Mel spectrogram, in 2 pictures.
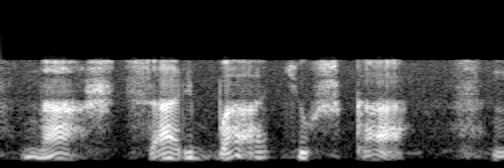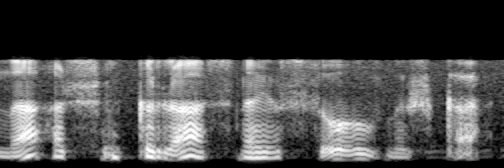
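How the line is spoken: Reverent crowd whisper. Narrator (Russian): его встречают благоговейным шепотом

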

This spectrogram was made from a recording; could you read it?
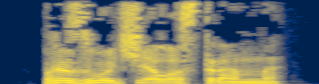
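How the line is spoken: Snorting remark. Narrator (Russian): хмыкнул

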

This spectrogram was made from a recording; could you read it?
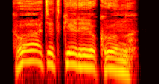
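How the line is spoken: Heavy weary exhale. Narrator (Russian): тяжело выдохнул мой грузный собеседник

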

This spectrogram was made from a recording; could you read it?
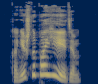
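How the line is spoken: Overly cheerful reply. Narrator (Russian): Слишком уж бодро откликнулся Лешка

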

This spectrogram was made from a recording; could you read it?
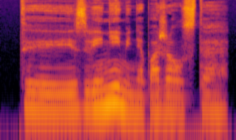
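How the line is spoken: Sighing. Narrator (Russian): вздохнул он

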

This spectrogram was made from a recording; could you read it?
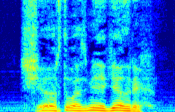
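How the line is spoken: Grumbling. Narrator (Russian): проворчал Густав

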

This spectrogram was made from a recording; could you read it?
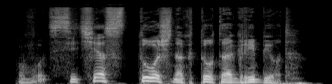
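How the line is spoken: Angry hiss under breath. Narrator (Russian): Зло прошипел себе под нос

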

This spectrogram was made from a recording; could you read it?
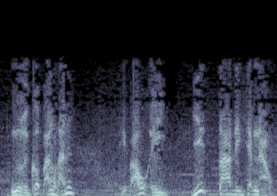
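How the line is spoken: Angry reply. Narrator (Vietnamese): Tư Mã Lâm giận dữ đáp

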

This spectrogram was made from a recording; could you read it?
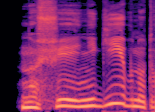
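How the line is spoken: Exclaiming. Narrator (Russian): воскликнул Фэш

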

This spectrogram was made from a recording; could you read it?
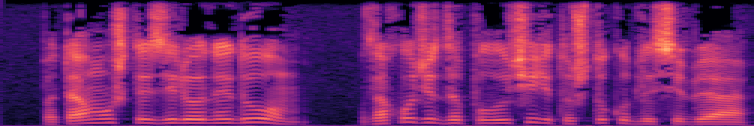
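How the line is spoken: Grumbled. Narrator (Russian): проворчал более опытный Муба

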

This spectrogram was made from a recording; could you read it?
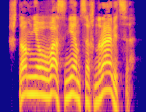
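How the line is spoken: Loud, confiding. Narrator (Russian): доверительно и громко проговорил он

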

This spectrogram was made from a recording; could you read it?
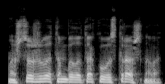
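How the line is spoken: Businesslike tone. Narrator (Russian): Гамаш говорил деловым тоном

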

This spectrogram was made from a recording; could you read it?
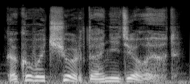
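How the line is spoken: Whisper. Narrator (Russian): прошептал Маркус

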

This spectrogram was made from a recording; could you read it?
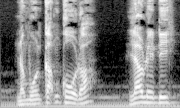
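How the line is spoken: Loud shout. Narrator (Vietnamese): hét lớn

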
